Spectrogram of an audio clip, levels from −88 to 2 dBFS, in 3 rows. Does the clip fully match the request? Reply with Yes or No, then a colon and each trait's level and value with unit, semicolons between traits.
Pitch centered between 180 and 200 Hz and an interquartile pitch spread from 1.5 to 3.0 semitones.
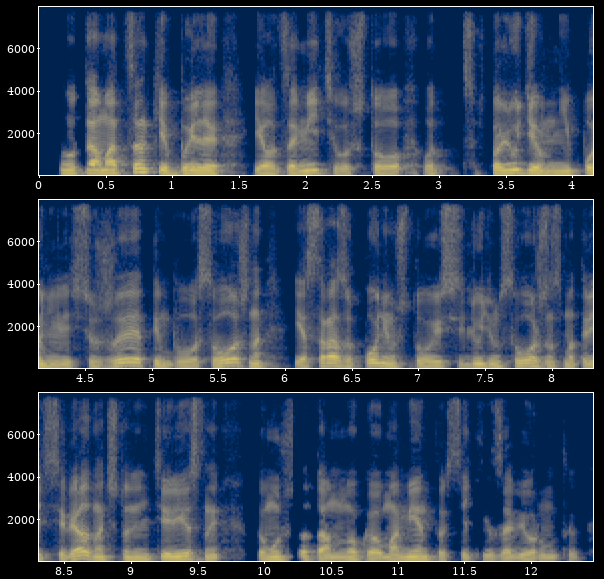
No: low, 120 Hz; narrow, 2.4 semitones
